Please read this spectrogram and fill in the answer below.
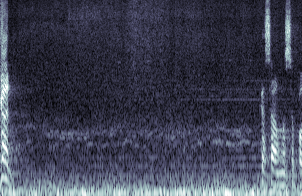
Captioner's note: wind howling; pensive music playing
